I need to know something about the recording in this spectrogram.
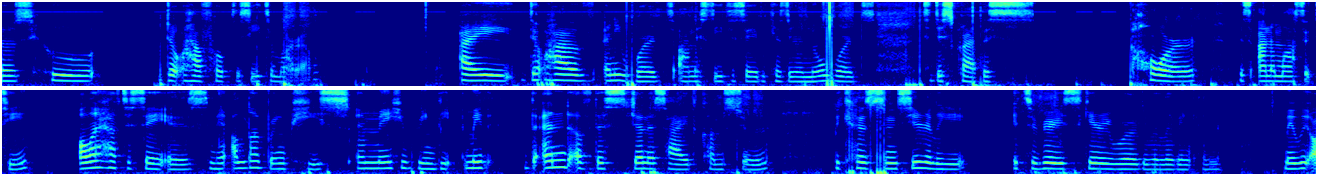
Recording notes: I am sorry about sound the little tech skill died along with the podcast schedule.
